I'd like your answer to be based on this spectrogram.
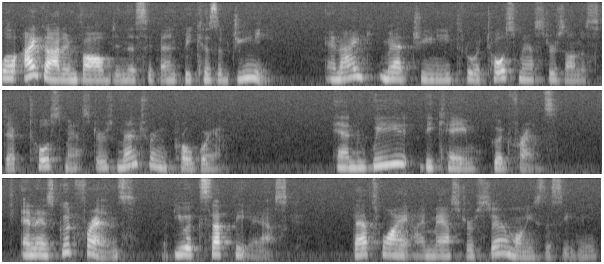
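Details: Adult woman; typical speech.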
